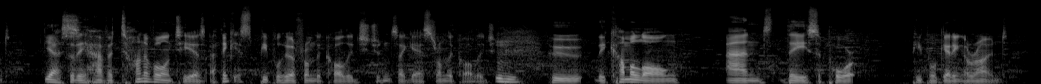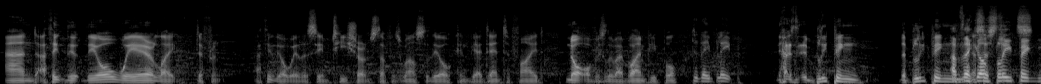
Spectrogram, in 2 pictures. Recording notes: interviews we have recorded at Sight Village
